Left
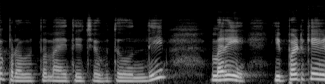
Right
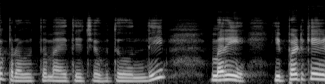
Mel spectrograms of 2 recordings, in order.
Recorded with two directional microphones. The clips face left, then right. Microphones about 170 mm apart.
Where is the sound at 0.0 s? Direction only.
35° right (ahead or behind).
